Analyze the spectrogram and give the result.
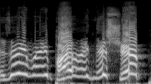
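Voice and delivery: squeezed-up, high, loud voice. Recapping a movie, contrasting Kermit's usual voice with his amnesia voice, Kermit the Frog voice. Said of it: "as opposed to his usual like".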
